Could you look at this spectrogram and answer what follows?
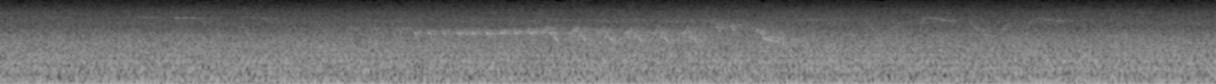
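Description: The River Llugwy running over rocky shallows, a steady rush of water. A small bird sings a short, high trill about two seconds in.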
